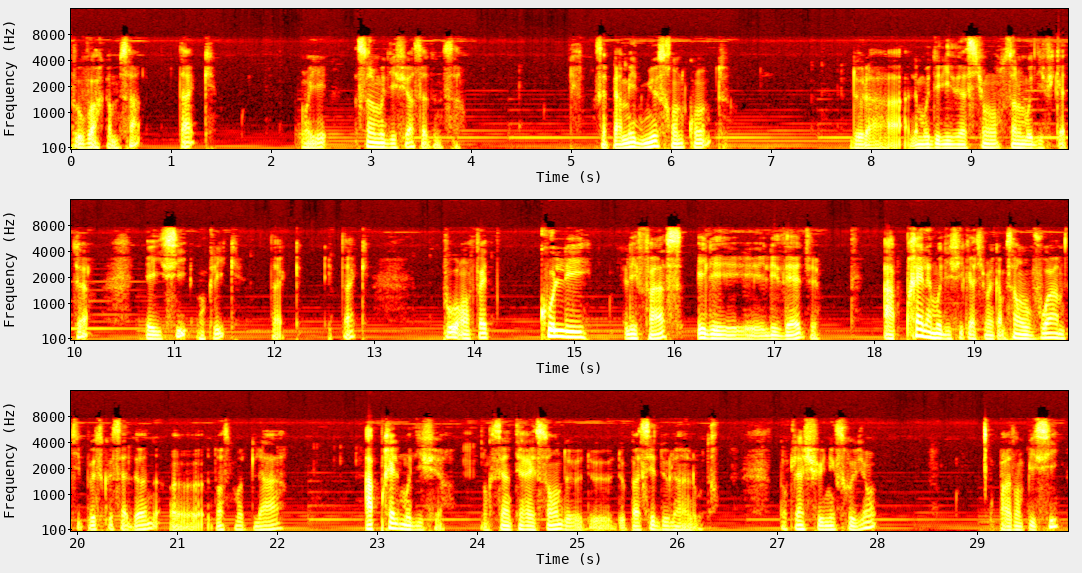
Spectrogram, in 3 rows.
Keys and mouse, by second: 0.8 click, 2.0 click, 3.3-5.1 middle drag, 6.2 s, 7.7 middle drag, 11.7 click, 12.6 click, 13.4 click, 14.0 click, 18.9 click, 19.4 middle drag, 20.5-22.0 middle drag, 22.7 middle click, 25.4 click, 25.9 click, 26.9 middle drag, 29.6 click.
